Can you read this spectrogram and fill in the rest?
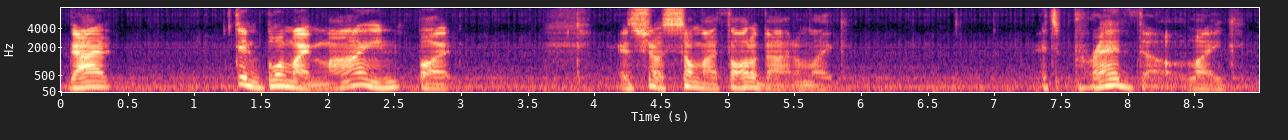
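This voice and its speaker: A man's voice: medium pitch, animated, slow, pauses often, pushed and bright, slight background noise. A tired man chatting casually on a livestream from his parked car, rambling with lots of fillers. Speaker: vlogger.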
